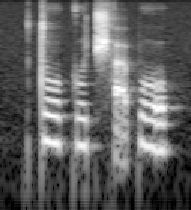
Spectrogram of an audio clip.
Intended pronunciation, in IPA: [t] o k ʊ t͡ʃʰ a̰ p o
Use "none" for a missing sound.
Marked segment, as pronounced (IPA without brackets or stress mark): t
